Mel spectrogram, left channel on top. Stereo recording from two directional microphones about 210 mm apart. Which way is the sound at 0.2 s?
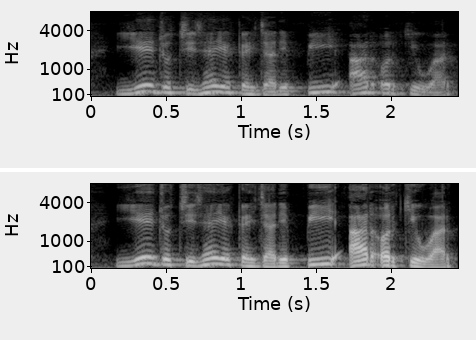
35° right (ahead or behind).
